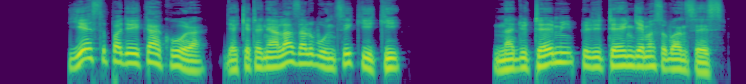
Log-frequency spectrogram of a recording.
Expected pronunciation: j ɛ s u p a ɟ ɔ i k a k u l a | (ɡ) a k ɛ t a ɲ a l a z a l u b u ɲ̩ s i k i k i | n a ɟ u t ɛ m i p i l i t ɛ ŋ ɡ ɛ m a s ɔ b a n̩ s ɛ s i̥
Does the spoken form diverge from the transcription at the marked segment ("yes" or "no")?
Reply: yes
